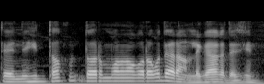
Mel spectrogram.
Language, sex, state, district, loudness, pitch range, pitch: Chakma, male, Tripura, Unakoti, -19 LUFS, 115-155 Hz, 135 Hz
